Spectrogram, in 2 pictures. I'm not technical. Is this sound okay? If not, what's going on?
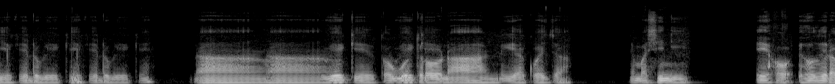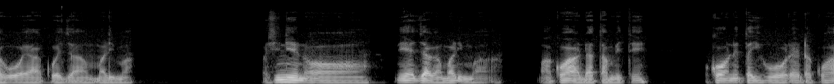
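No. A doubled audio track runs from 0.72 to 4.44 seconds. The same speech plays twice, with a quieter copy trailing about seven-tenths of a second behind. The second copy is most likely from the sound being recorded again through a slower path.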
